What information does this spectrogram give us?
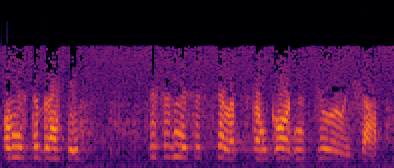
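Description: A woman's voice: on the high side, fairly even intonation, a little fast, close to an everyday voice. Sweet, genteel elderly woman clerk, acted by a woman for a vintage radio play; dull, slightly noisy sound. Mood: polite, anxious. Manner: polite, genteel. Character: sweet, polite gray-haired old lady shop clerk. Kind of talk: 1940s radio acting.

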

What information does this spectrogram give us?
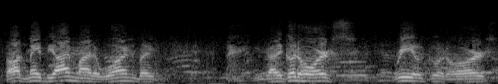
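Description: An actor playing a proud, bitter American frontier horse owner in a 1950s radio western. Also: male voice, fairly high pitch, unhurried, over music, close to an everyday voice, poor audio. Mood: bitter, dignified. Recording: old radio recording, crowd behind.

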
